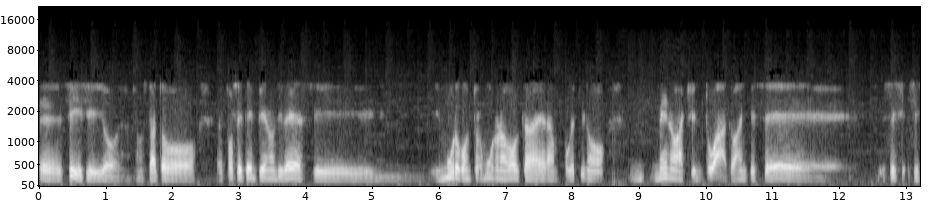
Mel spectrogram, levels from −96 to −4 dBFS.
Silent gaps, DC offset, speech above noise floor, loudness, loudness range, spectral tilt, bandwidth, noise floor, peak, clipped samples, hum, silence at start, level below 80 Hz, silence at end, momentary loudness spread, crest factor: none; under 0.1%; 32 dB; -20 LUFS; 2 LU; -8.5 dB/octave; 4.2 kHz; -51 dBFS; -2 dBFS; under 0.1%; none; 0 s; -62 dBFS; 0 s; 16 LU; 18 dB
